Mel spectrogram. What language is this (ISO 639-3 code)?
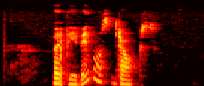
lav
